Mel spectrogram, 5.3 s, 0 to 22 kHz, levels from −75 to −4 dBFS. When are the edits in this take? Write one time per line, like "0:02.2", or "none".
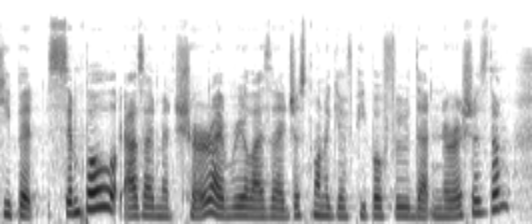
0:01.2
